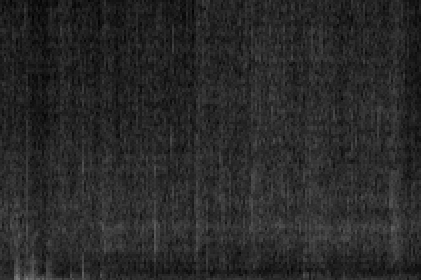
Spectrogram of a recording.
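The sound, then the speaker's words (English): Steady, crackling sizzle of fish frying together in a hot pan at an expedition camp in the wild, fairly loud, with a brief clatter at the start and no voices. “Fish frying in the pan.”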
